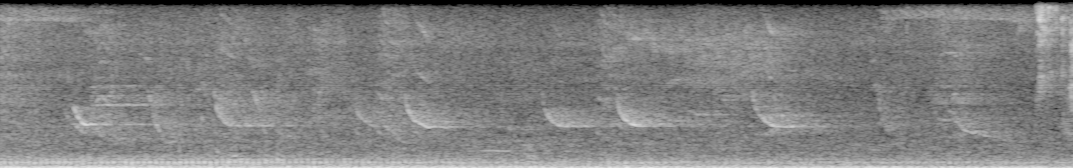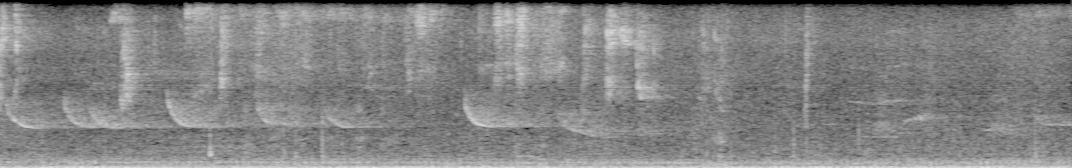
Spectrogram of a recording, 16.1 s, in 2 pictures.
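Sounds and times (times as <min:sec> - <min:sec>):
steady low rumble: 0:00.0 - 0:16.0
bird chirping rapidly: 0:07.8 - 0:13.1.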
